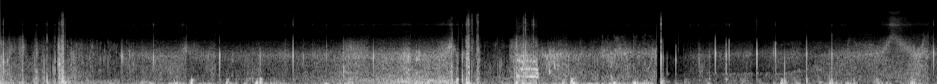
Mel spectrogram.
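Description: Seawater sloshing, gurgling and splashing over a surfer's point-of-view action camera as it dips under and rides through breaking waves, with many sharp taps and knocks of water hitting the camera. The splashing grows louder about five seconds in.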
